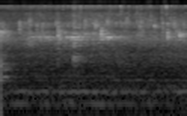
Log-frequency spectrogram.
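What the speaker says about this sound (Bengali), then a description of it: "এইভাবে আমি সমস্ত চিকেনগুলো ভেজে নেব" Chicken pieces for chilli chicken fry in oil in a kadai, making a quiet, steady sizzle and crackle that stays even throughout, with no voices.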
